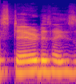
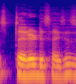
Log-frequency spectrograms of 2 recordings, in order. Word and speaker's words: stare decisis: ये स्टेयर डिसाइसिस नहीं होता, this is स्टेयर डिसाइसिस। यू can check the pronunciation on Google as well.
